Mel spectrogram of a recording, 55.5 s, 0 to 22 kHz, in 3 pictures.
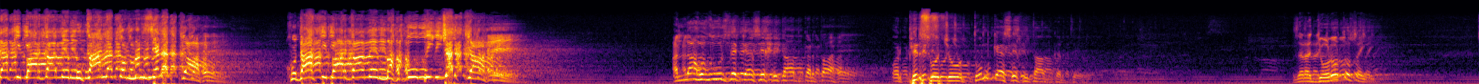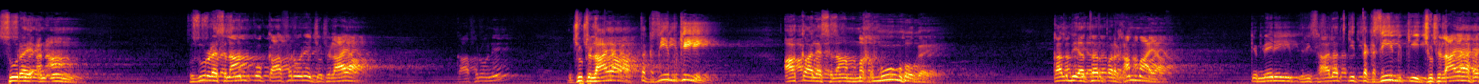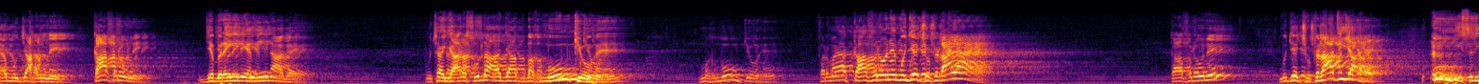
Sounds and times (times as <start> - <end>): Male speech, man speaking: 0.0 - 2.9, 3.6 - 6.6, 8.4 - 14.3, 15.8 - 17.4, 18.5 - 19.6, 20.8 - 23.2, 24.2 - 25.0, 25.6 - 27.5, 28.3 - 30.3, 31.7 - 33.2, 34.1 - 40.9, 42.3 - 44.9, 45.7 - 49.5, 51.6 - 55.4
Narration, monologue: 0.0 - 55.4.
